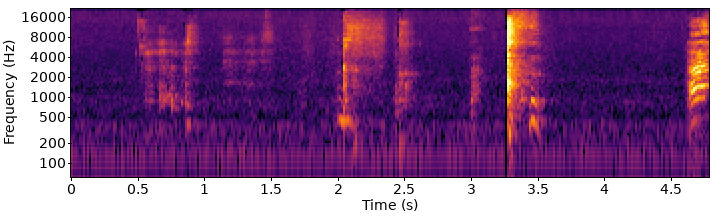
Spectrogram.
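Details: Coughing followed by a yawn: cough.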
